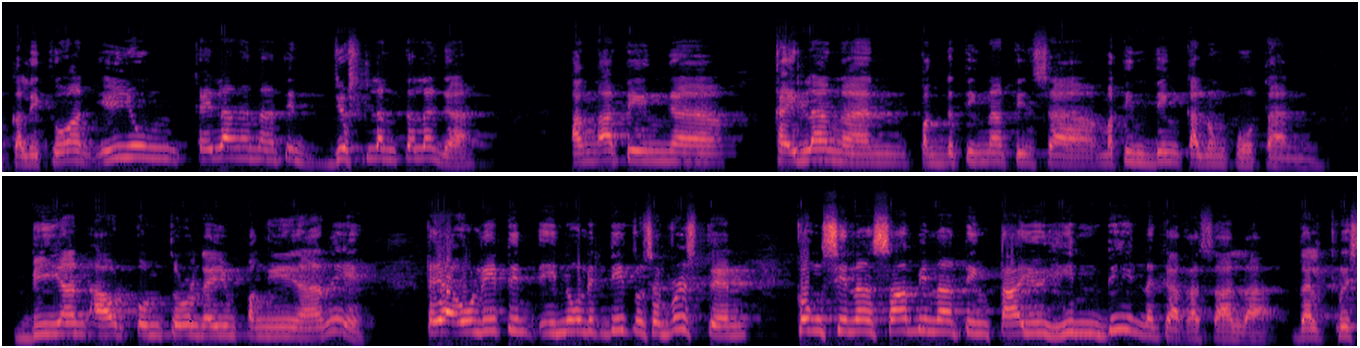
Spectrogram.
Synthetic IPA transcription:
kɐlɪkuʔanɪjʊŋkɐʔɪlaːŋɐnːaːt̪ɪnd̪joslaŋt̪ɐlɐɡa | ʔɐŋʔaːt̪ɪŋa | kɐʔɪlaːŋanpɐɡ̚d̪ɐt̪ɪŋnaːt̪ɪnsɐmɐt̪ɪnd̪ɪŋkɐlʊŋkuːt̪an | bɪjanawɾkont̪ɾolnɐjʊŋpɐŋjɐjaːɾɪ | kɐjaʔʊlɪt̪ɪnɪnuːlɪt̪̚d̪iːt̪osɐvɛɹst̪ɛn | kʊŋsɪnaːsaːbɪnaːt̪ɪŋt̪aːjojɦɪnd̪inɐɡ̚kakɐsaːla̰d̪aːhɪlkɾɪs

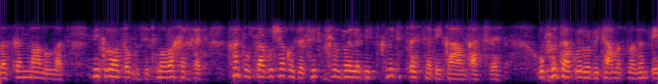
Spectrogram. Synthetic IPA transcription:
asɡanmalˠulˠad̪̥ | mikʼɾɔaft̪ʼɔbusit̪ʰmɔvaχɛɾχɛt̪ʰkʰaɾt̪ʰulˠsaɡuʃaɡɔzɛt̪ʰwit̪ʰmχilˠbɛlɛbist̪ʰkʰmit̪ʰt̪sʼɛsɛbiɡaːmkʼat̪sʰɾɛs | upʰɾɔd̪akʼwiɾwɛbit̪ʰamɔt̪sʰmɔbɛnpʼi

